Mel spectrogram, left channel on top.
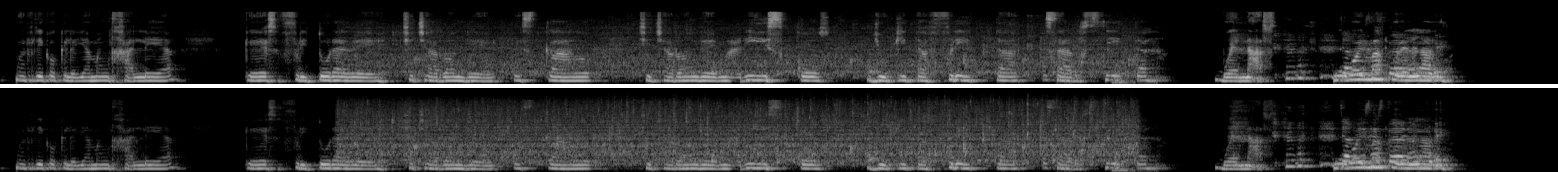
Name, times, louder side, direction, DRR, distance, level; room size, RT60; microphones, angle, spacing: voice 1, 0.0-1.8 2.4-8.3 8.7-11.7 12.1-12.7 13.3-14.5, left 4 dB, 50° left, 0.5 m, -28 dB
sound 1, 3.3-11.4, right 4 dB, 75° right, 2.6 m, -38 dB
voice 2, 6.7-7.2 10.6-11.3 12.3-12.6 12.8-14.6, right 2 dB, 20° right, 2.8 m, -32 dB
20.0 x 9.0 x 3.1 m
head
